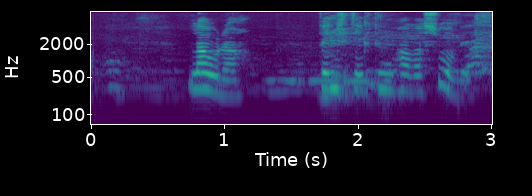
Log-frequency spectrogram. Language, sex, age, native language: Icelandic, female, 12, Icelandic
